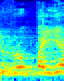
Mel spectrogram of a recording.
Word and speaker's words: rupiah: तो इंडोनेशिया की जो कैपिटल है वो है जकार्ता, और इसकी करेंसी है रुपया। ध्यान देख रहे हैं, रुपी नहीं, रुपया ऐसे प्रोनाउंशिएट करते हैं, RUPIAH, रुपया।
